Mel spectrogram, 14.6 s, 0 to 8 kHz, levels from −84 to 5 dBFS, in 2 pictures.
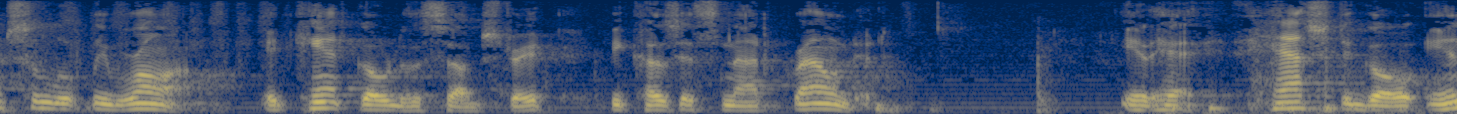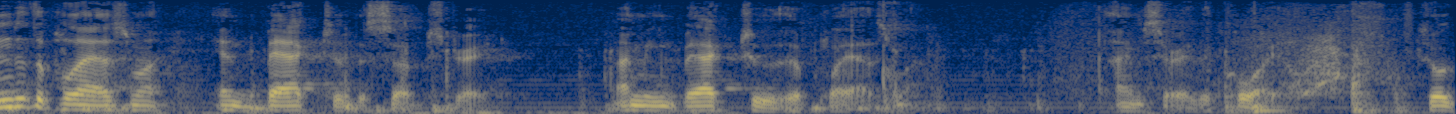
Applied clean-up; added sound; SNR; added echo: none; none; none; none.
